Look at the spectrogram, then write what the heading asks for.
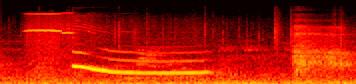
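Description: A video game dog lets out a drawn-out whimper with a falling, plaintive tone, close and clear against a quiet background, followed by a brief soft rustle.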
